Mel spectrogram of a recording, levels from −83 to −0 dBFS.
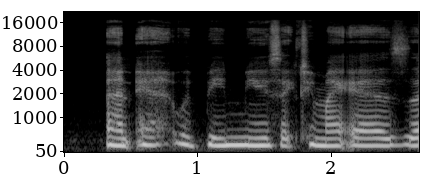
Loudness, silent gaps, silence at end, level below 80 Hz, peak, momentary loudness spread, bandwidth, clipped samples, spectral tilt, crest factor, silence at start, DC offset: -24 LUFS; none; 0 s; -72 dBFS; -12 dBFS; 6 LU; 17.5 kHz; under 0.1%; -6 dB/octave; 12 dB; 0.35 s; under 0.1%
